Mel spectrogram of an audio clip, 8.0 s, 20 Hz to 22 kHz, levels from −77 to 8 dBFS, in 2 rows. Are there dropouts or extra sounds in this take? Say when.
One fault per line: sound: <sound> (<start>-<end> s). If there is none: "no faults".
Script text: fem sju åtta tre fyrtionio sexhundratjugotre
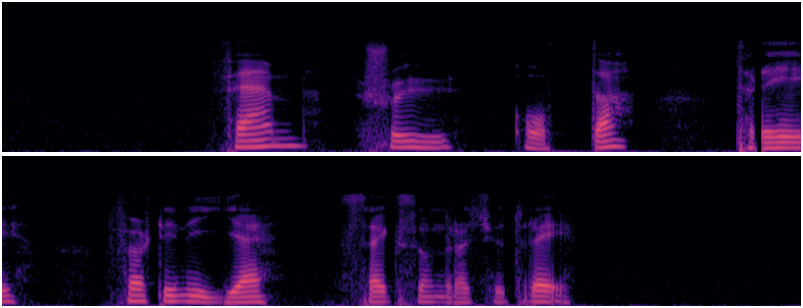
sound: dropout (3.8-3.8 s)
